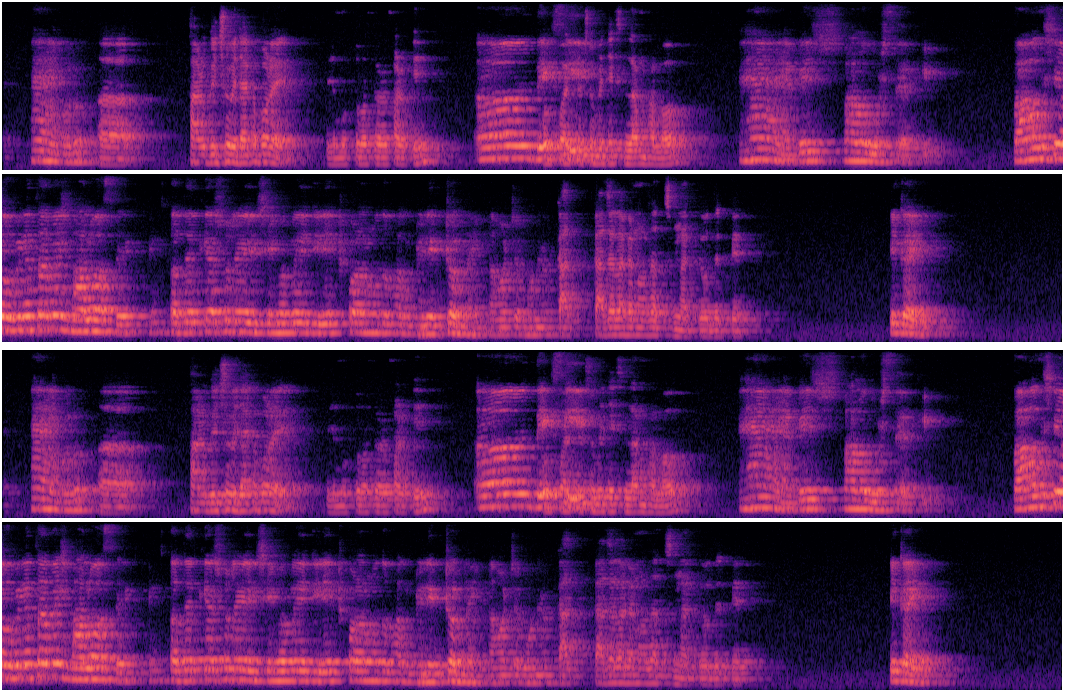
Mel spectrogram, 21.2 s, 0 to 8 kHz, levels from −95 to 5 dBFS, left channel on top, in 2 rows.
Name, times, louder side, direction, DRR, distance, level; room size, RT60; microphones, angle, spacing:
voice 1, 0.3-0.8 4.7-5.9 7.4-9.3 10.1-16.1 19.5-19.9, left 1 dB, 35° right, -2 dB, 1.5 m, -29 dB
voice 2, 1.0-1.3 1.9-2.9 3.2-4.3 5.4-6.7 14.8-14.9 16.2-18.0, left 3 dB, 40° left, 4 dB, 0.9 m, -33 dB
9.6 x 4.5 x 3.3 m, 0.76 s
head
